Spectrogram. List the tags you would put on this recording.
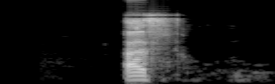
Sound effects > Other
arabic male voice

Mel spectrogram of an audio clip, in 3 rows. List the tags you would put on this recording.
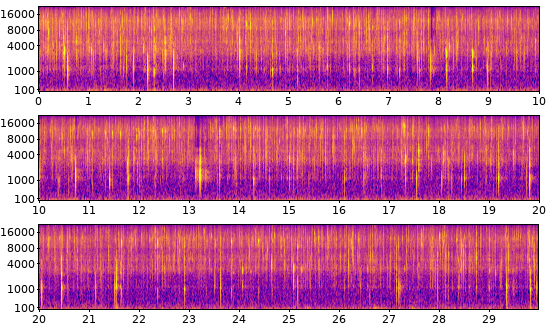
Sound effects > Objects / House appliances
icecube roaster micro sizzling portacapture close marshmallow frozen pop melting melt kitchen crackling crack ice cube water noise contact x6 crackle popping sizzle cup glass mic metal tascam morsel

